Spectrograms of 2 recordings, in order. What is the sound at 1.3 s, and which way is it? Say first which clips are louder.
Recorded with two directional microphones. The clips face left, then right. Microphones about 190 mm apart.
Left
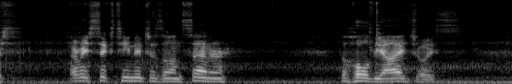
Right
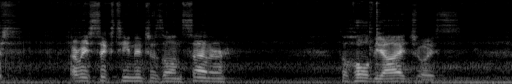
Speech: left 7 dB; 35° left (ahead or behind).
